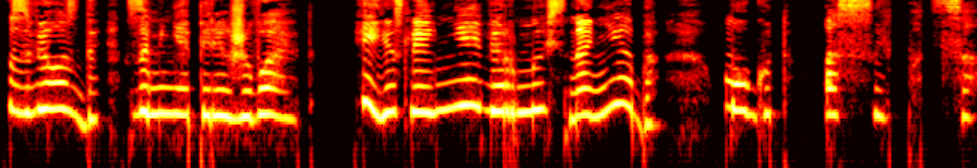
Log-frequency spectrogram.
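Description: A woman's voice: very high voice, fairly even intonation, measured pace, darkish tone, dry recording, studio quality, voice pushed up. A woman voicing a dramatic, haughty female star who talks in a theatrical, wailing, bossy way.

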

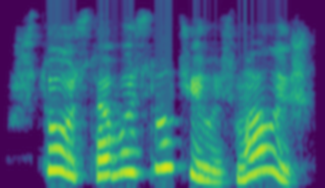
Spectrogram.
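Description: A woman's voice: high-pitched, big pitch swings, a little slow, voice pushed up. A woman voicing a bold, fiery young princess who speaks fiercely and scolds, in a dull lo-fi audiobook recording. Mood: kindly.

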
